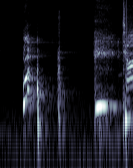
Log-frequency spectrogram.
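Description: Meeting participants' voices over a video call: a short vocal sound with a rising pitch about a third of a second in, then a click, then speech.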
